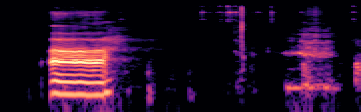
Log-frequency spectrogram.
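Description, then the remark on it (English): A dog knocks objects over: a scatter of light clattering and metallic clinks, following a loud, brief tonal cry. A voice murmurs briefly at the end. “My dog is knocking stuff over.”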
